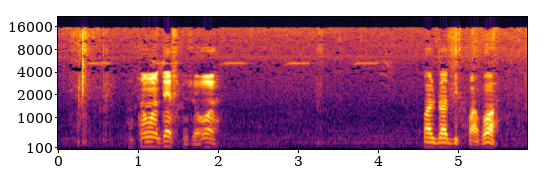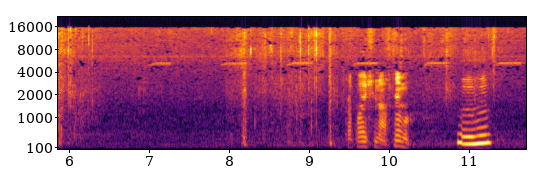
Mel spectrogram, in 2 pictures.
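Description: A man speaks calmly, close by, in short bursts.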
